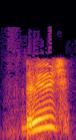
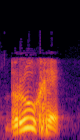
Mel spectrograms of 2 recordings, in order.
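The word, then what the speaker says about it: Brugge: Bruj sau Bruhe, cum sună pronunția venită pe gâtlești flamand, e o glorie trecută, dar ce glorie!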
